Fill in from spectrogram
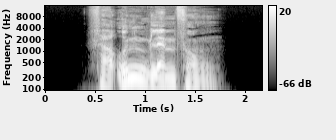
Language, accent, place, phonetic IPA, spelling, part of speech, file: German, Germany, Berlin, [fɛɐ̯ˈʔʊnɡlɪmp͡fʊŋ], Verunglimpfung, noun, De-Verunglimpfung.ogg
- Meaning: denigration, vilification, disparagement, slander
